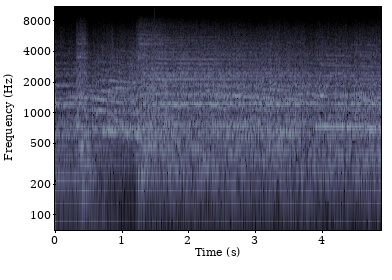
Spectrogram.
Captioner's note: applause and cheering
